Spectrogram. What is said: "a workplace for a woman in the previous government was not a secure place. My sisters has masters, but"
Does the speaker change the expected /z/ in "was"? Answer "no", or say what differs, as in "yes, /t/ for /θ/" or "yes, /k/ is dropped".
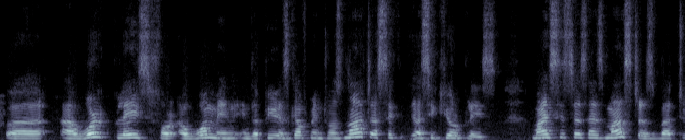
no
